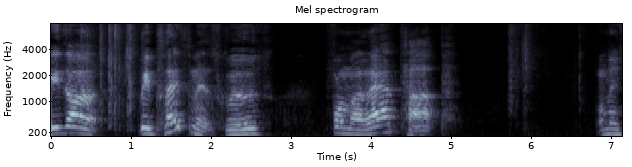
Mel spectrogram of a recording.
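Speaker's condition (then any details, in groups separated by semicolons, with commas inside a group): Ataxic cerebral palsy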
